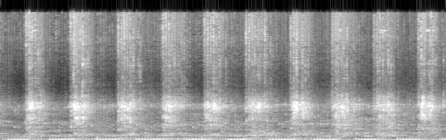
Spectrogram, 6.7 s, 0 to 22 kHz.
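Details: Ridgid generator with Honda GX390 engine, first start after months idle following repairs but not fully fixed: speed surges up and down about 1.5 times a second instead of holding steady. The engine is hunting.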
